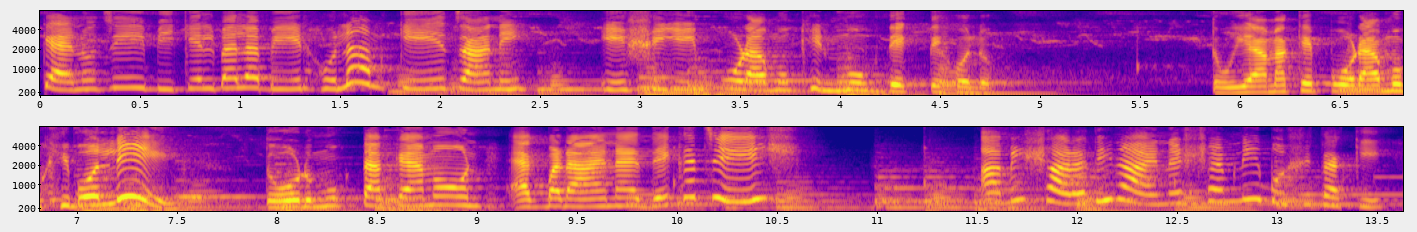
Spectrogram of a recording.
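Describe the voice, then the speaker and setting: A high-pitched young village housewife from a cartoon moral tale. She is proud and sharp-tongued, pushing her words out in emphatic taunts. Music plays clearly behind her. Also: expressive, normal speed. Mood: haughty, quarrelsome. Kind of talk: cartoon moral-story voice acting.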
